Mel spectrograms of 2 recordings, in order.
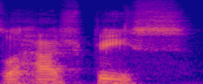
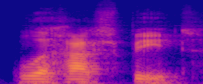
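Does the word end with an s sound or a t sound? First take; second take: s sound; t sound. First: The word ends with an s sound. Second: The word ends with a t sound. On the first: "I would pronounce it as lahashbis"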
